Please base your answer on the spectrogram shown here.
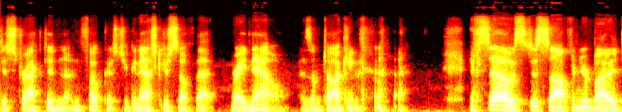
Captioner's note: chuckles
